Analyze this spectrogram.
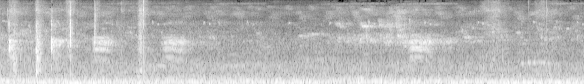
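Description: Crows cawing faintly a few times. A handful of light clicks come in the first two seconds.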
